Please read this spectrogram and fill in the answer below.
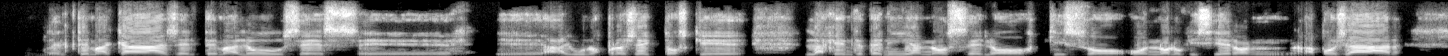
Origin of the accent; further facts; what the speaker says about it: Constancia, Paysandú, Uruguay; hace 40 años que yo estoy acá. Sí, en febrero hizo 40 años. Yo soy oriundo de Constancia.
